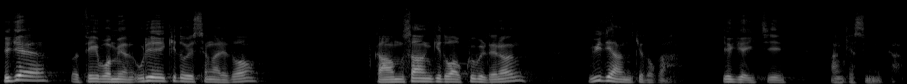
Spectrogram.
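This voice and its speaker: A male pastor delivers a measured sermon, lifting key phrases, letting sentences fall softly, and posing rhetorical questions to the congregation. His voice is mid-range with lively intonation.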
